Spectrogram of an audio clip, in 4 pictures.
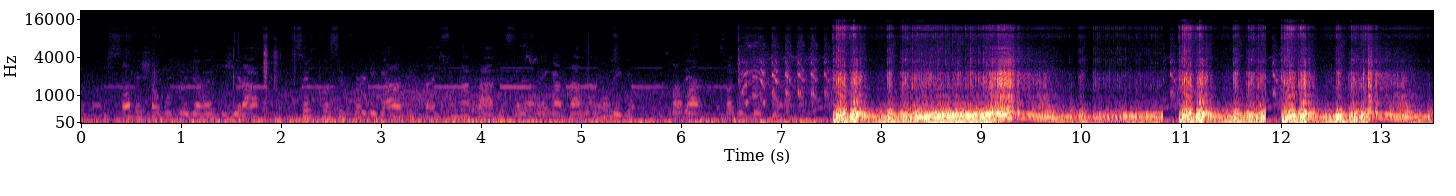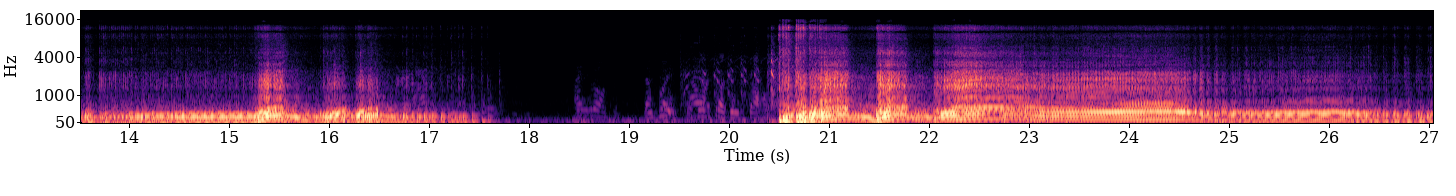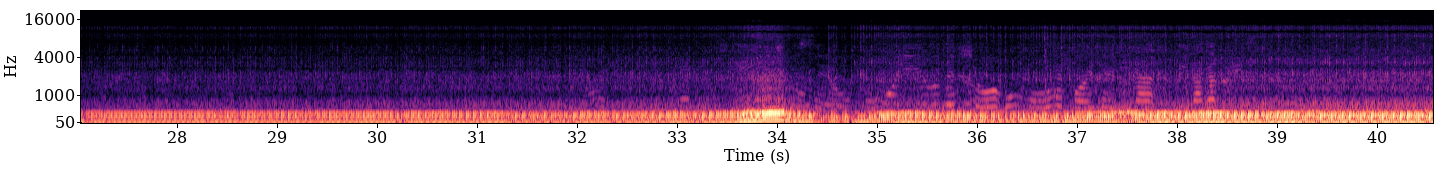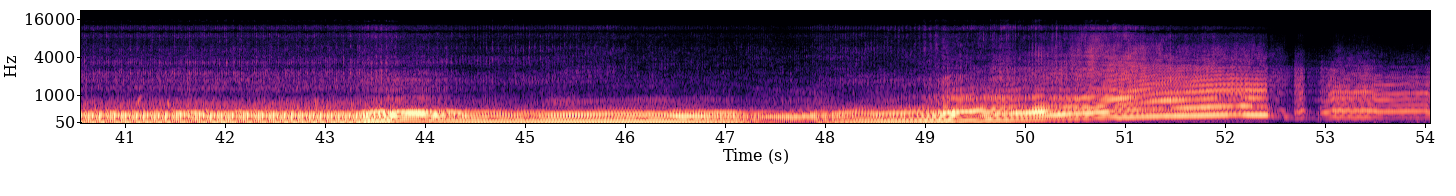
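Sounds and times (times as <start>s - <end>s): motorcycle engine revving and idling: 6.6s - 17.8s, 19.6s - 54.0s.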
